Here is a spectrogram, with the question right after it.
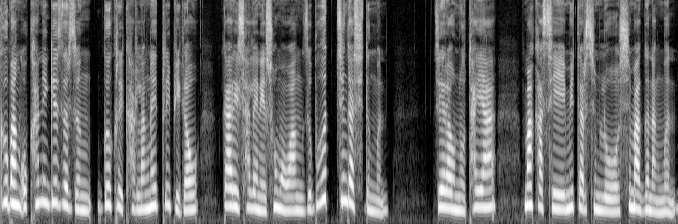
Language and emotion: Bodo, fearful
